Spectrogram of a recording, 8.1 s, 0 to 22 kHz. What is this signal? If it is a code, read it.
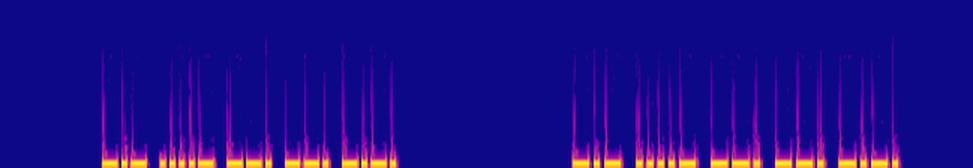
Morse code, heard as a keyed tone, about 29 wpm, 700 Hz. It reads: K4GGC K4GGC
